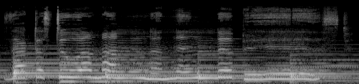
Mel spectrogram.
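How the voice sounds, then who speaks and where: A woman sings a sentimental ballad in a high voice. The phrasing is extremely slow and drawn out, with prominent piano-led music behind it. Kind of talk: singing a slow sentimental love song. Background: piano-led musical accompaniment.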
